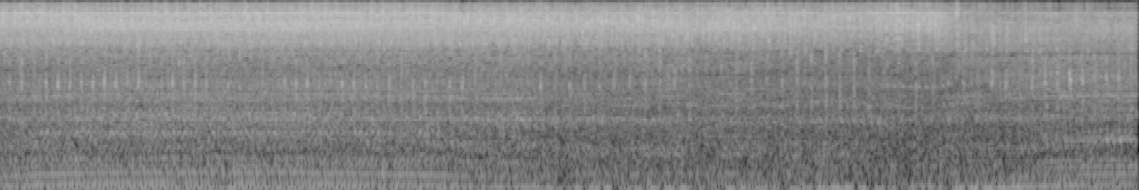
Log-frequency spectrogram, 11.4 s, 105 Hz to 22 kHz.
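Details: Audi 2.3 NG engine, warm idle after reaching 70-80°C, smooth when cold. Dull, fairly regular low knock that grows with heat and stops at 1400-1500 rpm. Loudest on the right side of the oil pan near cylinder 4. Pulling cylinder 4's plug cap stops it for about 4 s. No rod-end play found. Cause unconfirmed.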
